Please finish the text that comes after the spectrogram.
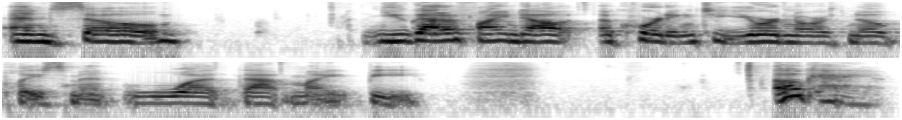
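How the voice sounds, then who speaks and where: A woman's voice: lowish voice, fairly even intonation, slow, creaky, pauses often. Earnest woman tarot reader talking live. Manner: earnest, emotional, rambling with fillers and "right?". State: teary, sniffling. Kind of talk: live stream spiritual talk.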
